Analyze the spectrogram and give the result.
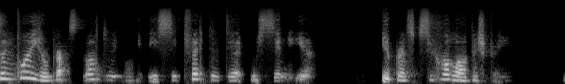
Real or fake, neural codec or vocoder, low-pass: fake; codec, 44.1 kHz, 0.9 kbps, DAC; 14.4 kHz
